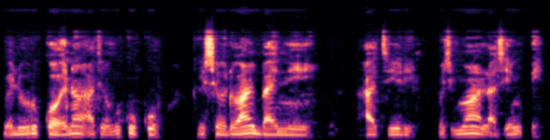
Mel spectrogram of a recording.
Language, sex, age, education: Yoruba, male, 30-45, tertiary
